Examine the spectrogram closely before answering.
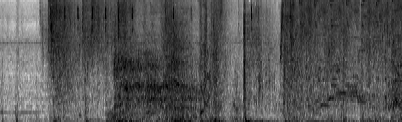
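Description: Magic spells crackle and explode during a video game fight.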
